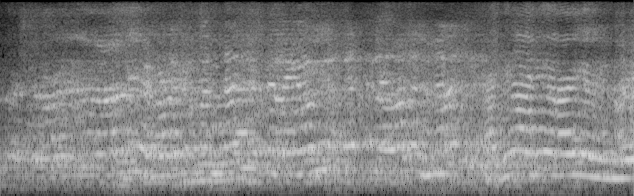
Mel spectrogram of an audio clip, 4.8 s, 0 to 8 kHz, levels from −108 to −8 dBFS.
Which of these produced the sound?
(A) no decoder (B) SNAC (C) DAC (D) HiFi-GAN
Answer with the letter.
C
